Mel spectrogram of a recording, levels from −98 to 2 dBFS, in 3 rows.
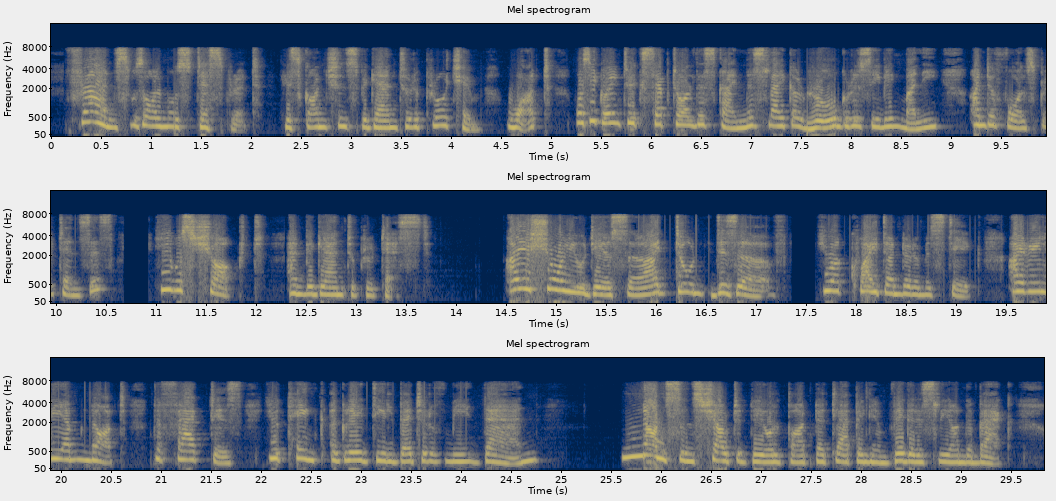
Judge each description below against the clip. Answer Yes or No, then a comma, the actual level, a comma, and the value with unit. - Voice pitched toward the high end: Yes, high, 215 Hz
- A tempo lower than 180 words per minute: Yes, average, 145 wpm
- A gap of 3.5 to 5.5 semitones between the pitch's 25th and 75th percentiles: Yes, average, 4.6 semitones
